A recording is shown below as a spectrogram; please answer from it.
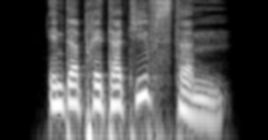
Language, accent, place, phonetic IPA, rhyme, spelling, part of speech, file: German, Germany, Berlin, [ɪntɐpʁetaˈtiːfstəm], -iːfstəm, interpretativstem, adjective, De-interpretativstem.ogg
- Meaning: strong dative masculine/neuter singular superlative degree of interpretativ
